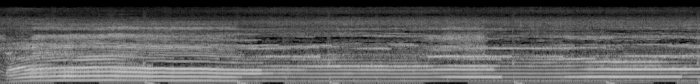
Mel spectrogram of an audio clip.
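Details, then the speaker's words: STIHL MS201TC chainsaw after complete engine rebuild for zero compression and no-run: steady, bright two-stroke buzz that settles quickly and holds even revs with no misses; back up and running healthy. ">> I'd say that sounds pretty good. back up and running."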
